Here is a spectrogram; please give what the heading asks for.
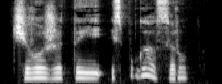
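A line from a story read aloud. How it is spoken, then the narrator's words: Soft question. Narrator (Russian): спросила она мягко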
